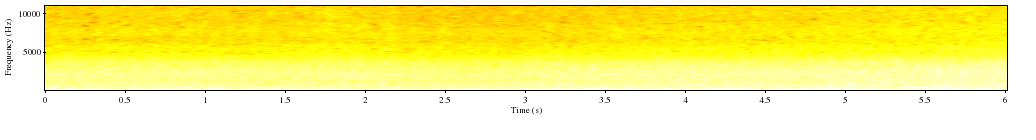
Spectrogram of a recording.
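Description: Strong wind rushing through trees and leaves: a steady rushing noise that grows slightly louder toward the end.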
